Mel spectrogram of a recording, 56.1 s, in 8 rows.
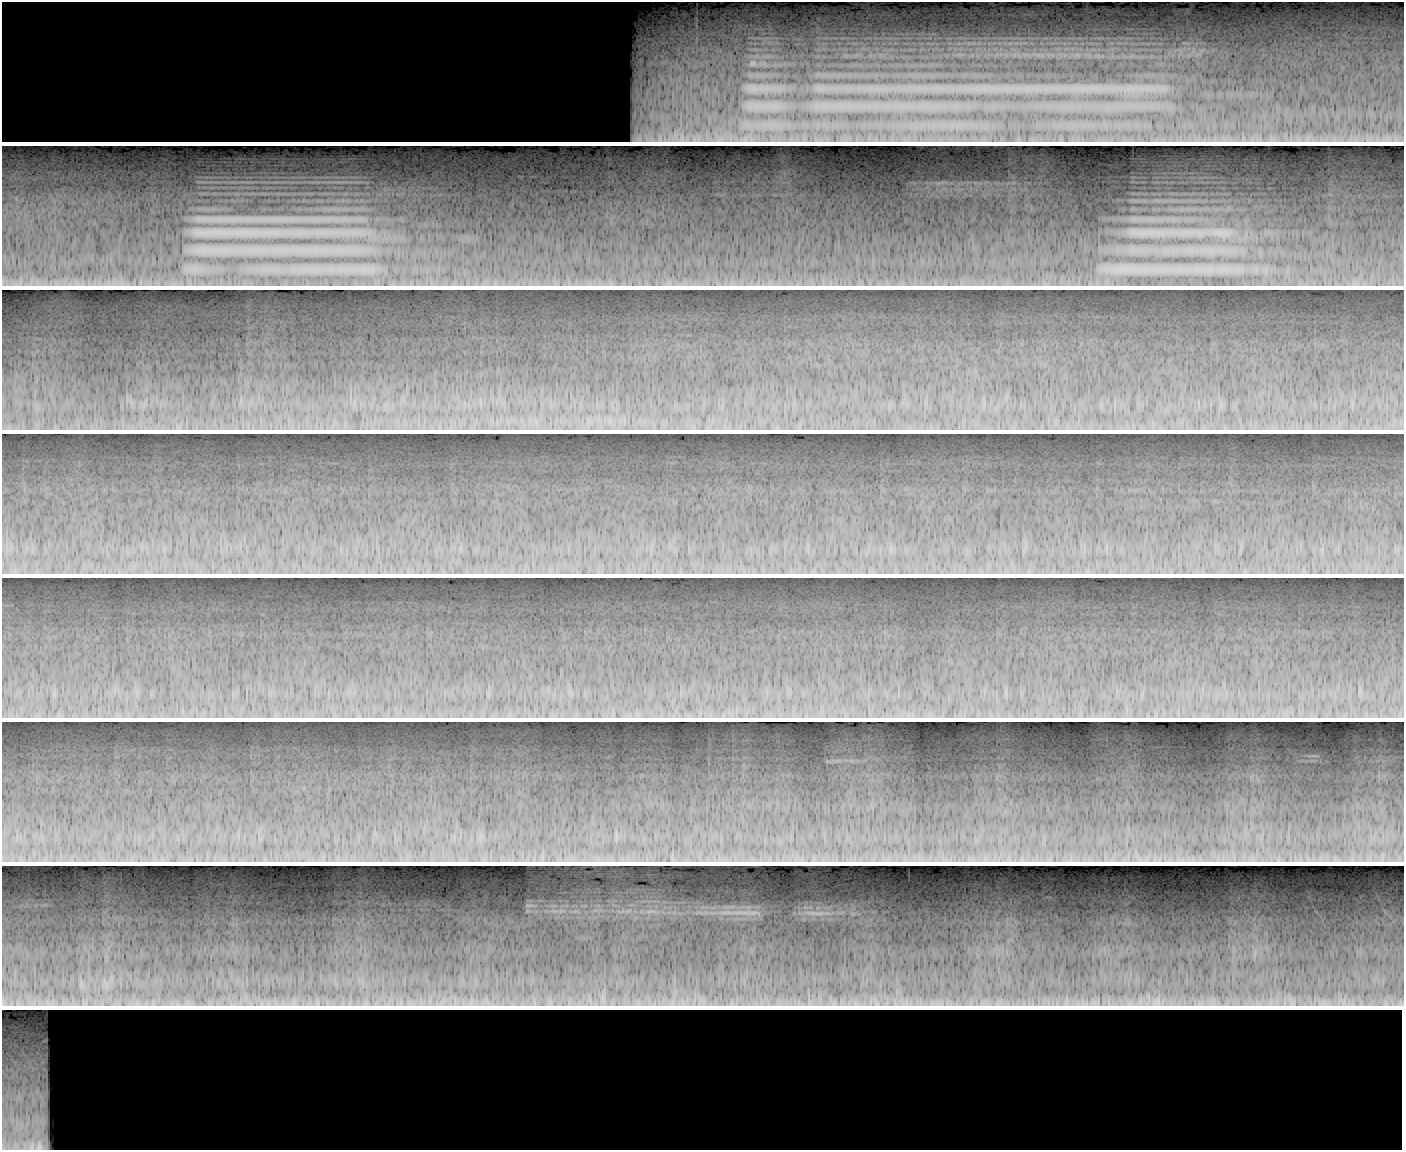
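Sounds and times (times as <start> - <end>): train rumble and clickety-clack: 3.2 - 49.3
train horn blast: 3.6 - 6.7, 7.8 - 9.6, 11.5 - 14.0, 39.2 - 39.6, 43.9 - 46.6.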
